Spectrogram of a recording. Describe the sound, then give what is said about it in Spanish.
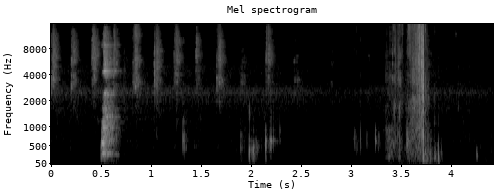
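A dog named Tor gives a sharp, loud bark, then after a few seconds another burst of barking, with quieter clicking and crunching noises scattered in between and no one talking. “Uf, con el perro.”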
